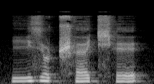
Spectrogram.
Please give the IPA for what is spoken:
i zʲ o ʈ͡ʂʰ ɛ t͡ɕʰ e

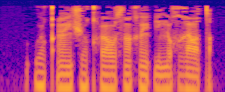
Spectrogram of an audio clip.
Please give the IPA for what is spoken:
ʔ ṳ qʼ ẽː ʃ ṳ qʰ uː sˤ ĩ χ ẽ ʔ i n o χ ʁ æ tˤ

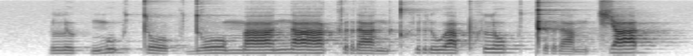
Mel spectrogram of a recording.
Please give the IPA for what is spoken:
l ɯ˨˩ k̚ m u˥˩ ʔ t oː˨˩ k̚ d oː˧ m aː˦˥ n aː˦˥ k r a˨˩ n kʰ r u˧ a̯ pʰ l o˦˥ k̚ t r a˩˦ m t͡ɕ a˥˩ t̚

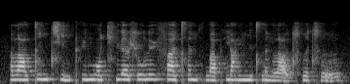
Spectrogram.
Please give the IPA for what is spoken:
l ɑ˧˥ ʊ̯ t̪ i˧˥ n t͡ɕʰ ḭ˨˩ n pʰ y˧˥ n̪ w ɔ˧˥ t͡ɕʰ ɥ ɛ˥˩ ʂ u˥ l y˥˧ f a˥˧ ɪ̯ t̪ʰ ə˥˩ n x w ä˧˥ pʰ j ɑ˥ ŋ n̪ i˧˥ t̪ʰ w ə˥˩ n l ɑ̰˨˩ ʊ̯ t͡sʰ ɹ̩˥˩ t͡sʰ ɹ̩˨˩˦

